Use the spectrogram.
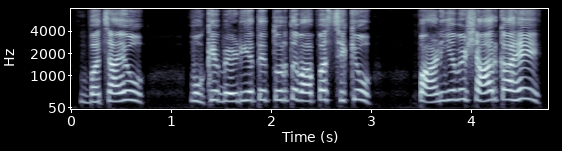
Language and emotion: Sindhi, fearful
